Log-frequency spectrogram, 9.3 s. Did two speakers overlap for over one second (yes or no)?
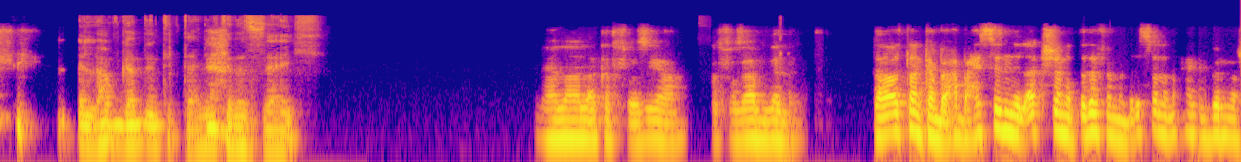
no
